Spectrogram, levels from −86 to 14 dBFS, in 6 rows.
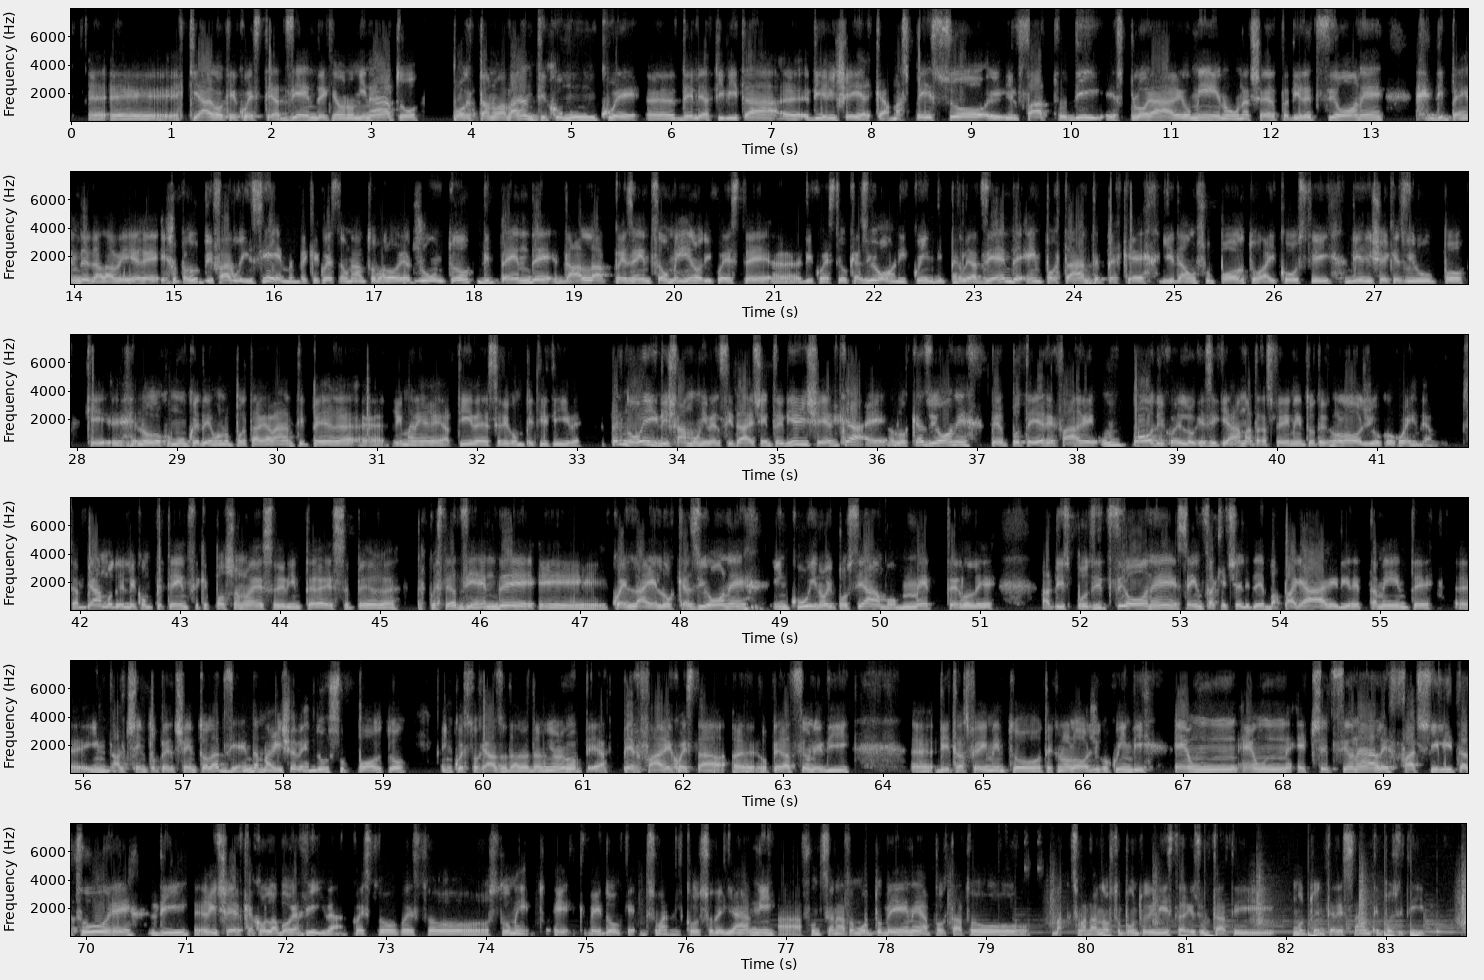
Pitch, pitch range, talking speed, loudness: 130 Hz, 115-155 Hz, 145 wpm, -20 LUFS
